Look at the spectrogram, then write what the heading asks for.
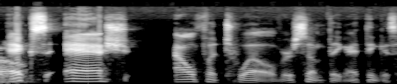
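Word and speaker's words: X Æ A-12: so bad but uh I think the AE symbol is pronounced Ash so I think it's X Ash Alpha 12 or something I think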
